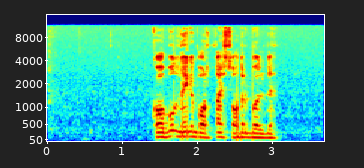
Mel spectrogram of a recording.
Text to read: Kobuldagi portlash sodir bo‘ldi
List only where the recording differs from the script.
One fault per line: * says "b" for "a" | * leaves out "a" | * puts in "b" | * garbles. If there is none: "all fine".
all fine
